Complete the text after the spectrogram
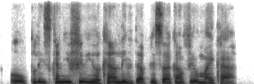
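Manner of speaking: fed-up, impatient, grumbling mutter. Retelling waiting behind someone at the filling station: imitating muttering under breath. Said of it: "muttering under my breath".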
